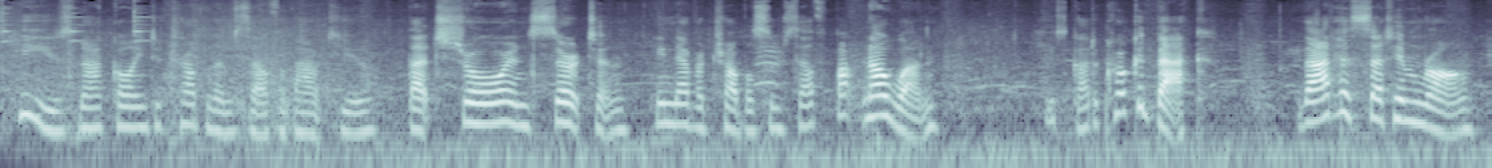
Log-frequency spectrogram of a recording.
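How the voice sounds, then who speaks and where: An actress playing a stern, blunt, gossipy middle-aged housekeeper in an amateur audio drama. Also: female voice, medium pitch, noisy background, lightly acted. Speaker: actor.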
